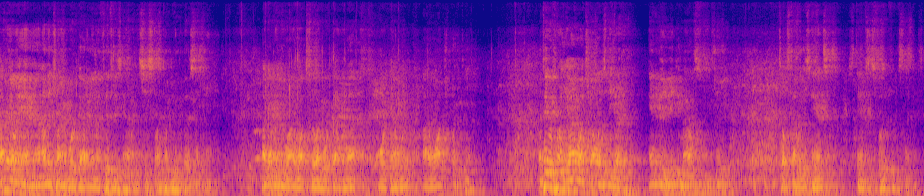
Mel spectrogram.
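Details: Male speaker with spasmodic dysphonia, an incurable vocal disorder he developed at the height of his career; vocal coaches and doctors did not help, and it progressively worsened until his voice was gone; he says it is audible now; spasmodic dysphonia.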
